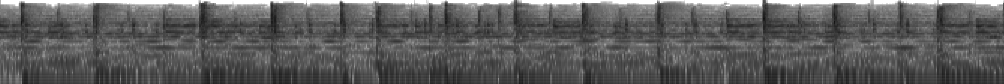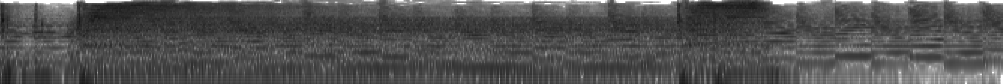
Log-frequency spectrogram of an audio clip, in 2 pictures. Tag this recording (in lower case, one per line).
progressive rock
music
